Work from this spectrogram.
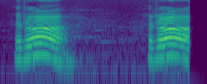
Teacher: तीसरा हर्फ रा। रा हर्फ रा ज़बान का किनारा जड़ों से हल्का सा टकराता है जिससे एक हल्की सी लग्जिश पैदा होती है। देखिए ज़बान का किनारा जब सामने वाले दांतों की जड़ों से हल्का सा टकराता है तो रा अदा होता है।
